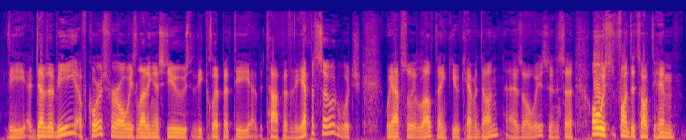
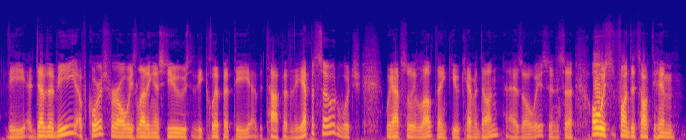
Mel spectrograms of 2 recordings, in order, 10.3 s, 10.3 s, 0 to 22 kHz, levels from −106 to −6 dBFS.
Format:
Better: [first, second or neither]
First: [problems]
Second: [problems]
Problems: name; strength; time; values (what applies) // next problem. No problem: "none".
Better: first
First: none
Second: muffled; slightly; fading above 2.5 kHz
